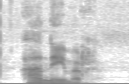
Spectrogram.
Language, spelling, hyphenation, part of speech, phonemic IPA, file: Dutch, aannemer, aan‧ne‧mer, noun, /ˈaːˌneːmər/, Nl-aannemer.ogg
- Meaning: contractor (construction contractor)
